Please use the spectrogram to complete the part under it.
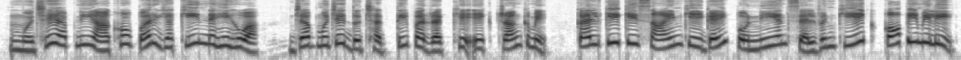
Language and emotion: Hindi, surprised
